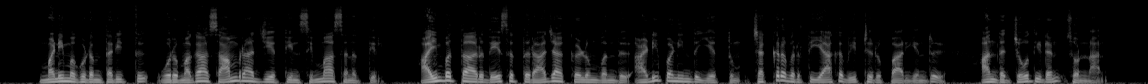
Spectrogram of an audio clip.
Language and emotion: Tamil, neutral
